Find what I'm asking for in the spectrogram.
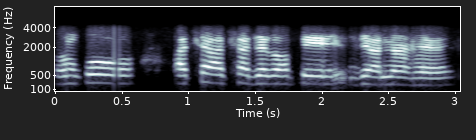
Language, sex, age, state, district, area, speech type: Hindi, female, 30-45, Bihar, Muzaffarpur, rural, conversation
